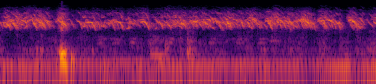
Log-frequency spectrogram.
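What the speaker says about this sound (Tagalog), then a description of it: "ito, yung mga bagong hatch natin ng mga sisiw" Newly hatched purebred Basilan chicks peeping constantly in a dense, high chorus, close and loud, with a few low voices and bumps underneath.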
